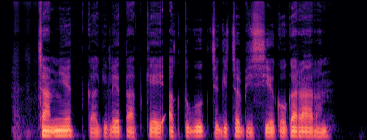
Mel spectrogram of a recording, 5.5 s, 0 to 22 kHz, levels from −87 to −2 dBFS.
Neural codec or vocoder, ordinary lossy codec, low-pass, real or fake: vocoder, 44.1 kHz, 128 mel bands every 256 samples, BigVGAN v2; none; none; fake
